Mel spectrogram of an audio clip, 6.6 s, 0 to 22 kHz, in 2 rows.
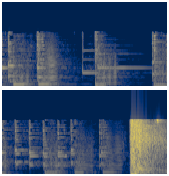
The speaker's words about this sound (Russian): Одиночный выстрел АК-103 действительно пробил аккуратную дыру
